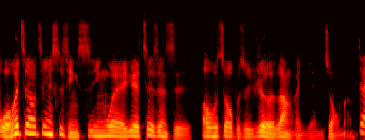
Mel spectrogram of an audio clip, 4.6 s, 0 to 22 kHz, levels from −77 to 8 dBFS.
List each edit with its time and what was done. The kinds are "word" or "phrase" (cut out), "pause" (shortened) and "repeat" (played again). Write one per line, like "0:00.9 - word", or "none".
0:02.5 - pause

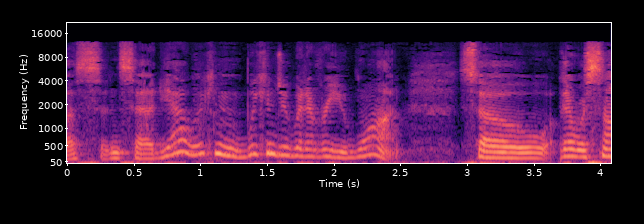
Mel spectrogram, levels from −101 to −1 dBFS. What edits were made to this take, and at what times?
none

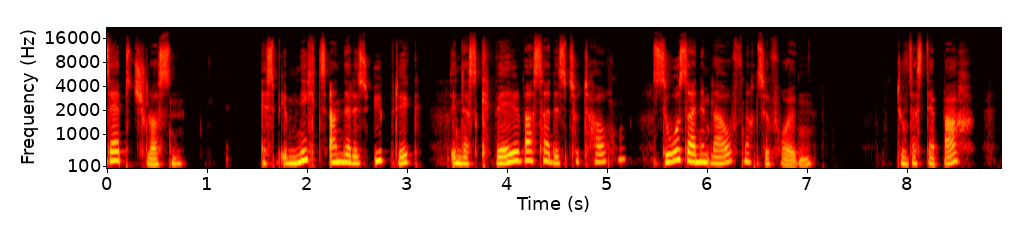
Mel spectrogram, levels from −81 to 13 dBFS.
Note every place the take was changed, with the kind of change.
0:01.7 - word
0:03.4 - word
0:04.6 - word
0:05.5 - word
0:06.0 - word
0:06.5 - word
0:08.0 - word

